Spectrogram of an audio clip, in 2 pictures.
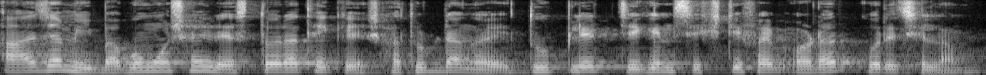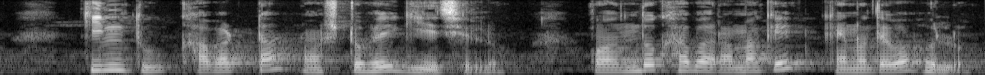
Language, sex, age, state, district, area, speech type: Bengali, male, 30-45, West Bengal, Purulia, urban, spontaneous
